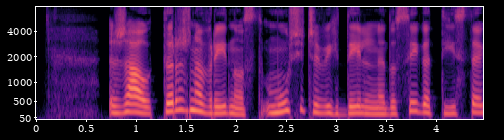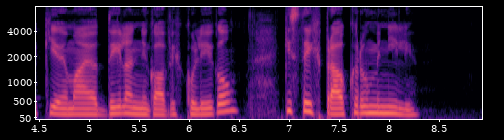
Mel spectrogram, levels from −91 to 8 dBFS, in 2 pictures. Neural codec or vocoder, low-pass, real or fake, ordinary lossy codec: none; none; real; none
